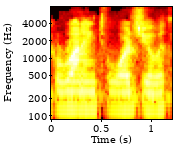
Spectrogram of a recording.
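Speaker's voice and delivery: ordinary delivery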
